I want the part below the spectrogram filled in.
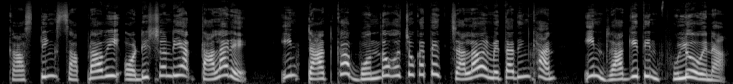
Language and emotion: Santali, angry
